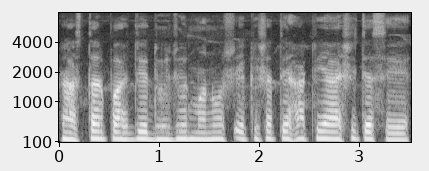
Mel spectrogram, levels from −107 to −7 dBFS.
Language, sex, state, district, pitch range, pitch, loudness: Bengali, male, Assam, Hailakandi, 150-165 Hz, 160 Hz, -18 LUFS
